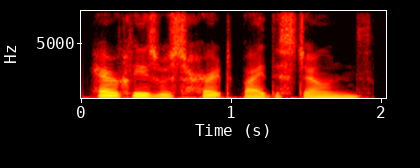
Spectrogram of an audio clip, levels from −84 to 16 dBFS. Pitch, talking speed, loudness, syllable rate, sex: 190 Hz, 175 wpm, -19 LUFS, 5.3 syllables/s, female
